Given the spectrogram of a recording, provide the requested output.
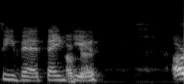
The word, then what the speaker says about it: Yvette: I feel like I mispronounce it every other time. No, you're fine. It's Yvette.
